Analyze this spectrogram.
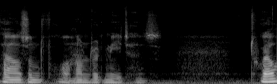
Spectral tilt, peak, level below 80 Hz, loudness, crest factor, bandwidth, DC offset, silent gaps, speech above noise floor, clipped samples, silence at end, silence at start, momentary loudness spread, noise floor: -6.5 dB/octave; -6 dBFS; -50 dBFS; -32 LUFS; 22 dB; over 20 kHz; under 0.1%; none; 21 dB; under 0.1%; 0 s; 0 s; 24 LU; -51 dBFS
